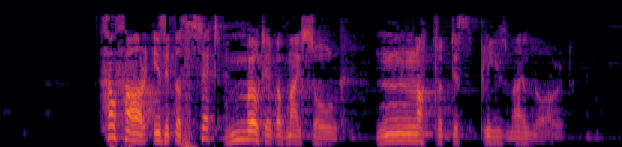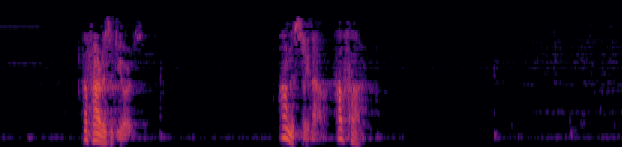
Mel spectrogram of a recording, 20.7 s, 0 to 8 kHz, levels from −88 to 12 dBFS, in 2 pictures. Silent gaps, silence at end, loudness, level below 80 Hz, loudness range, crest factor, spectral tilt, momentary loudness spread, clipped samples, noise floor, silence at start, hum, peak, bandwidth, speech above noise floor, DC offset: none; 4.3 s; -29 LUFS; -62 dBFS; 15 LU; 24 dB; -9.5 dB/octave; 20 LU; under 0.1%; under -90 dBFS; 1.7 s; none; -10 dBFS; 5.8 kHz; over 61 dB; under 0.1%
